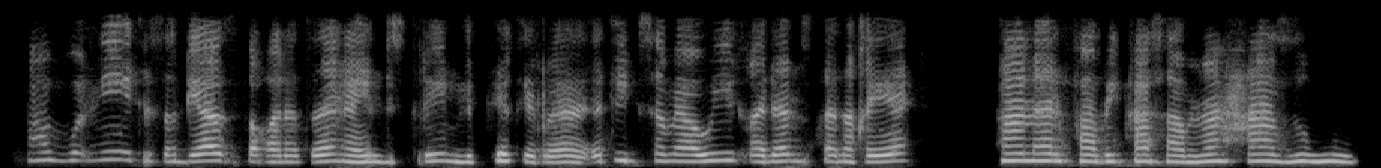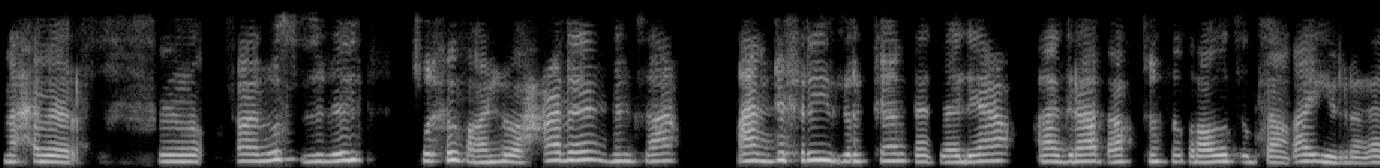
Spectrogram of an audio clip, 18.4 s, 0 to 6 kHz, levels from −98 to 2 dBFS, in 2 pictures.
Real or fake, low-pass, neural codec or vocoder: fake; 5.4 kHz; codec, 24 kHz, 1 kbps, SNAC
